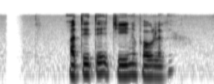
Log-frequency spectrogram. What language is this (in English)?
Sinhala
